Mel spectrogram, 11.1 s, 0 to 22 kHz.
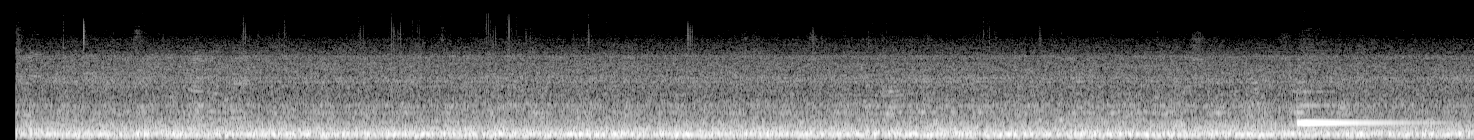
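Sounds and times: airliner cabin engine rumble: 0.1s - 11.0s
faint steady high tones: 9.7s - 11.0s.

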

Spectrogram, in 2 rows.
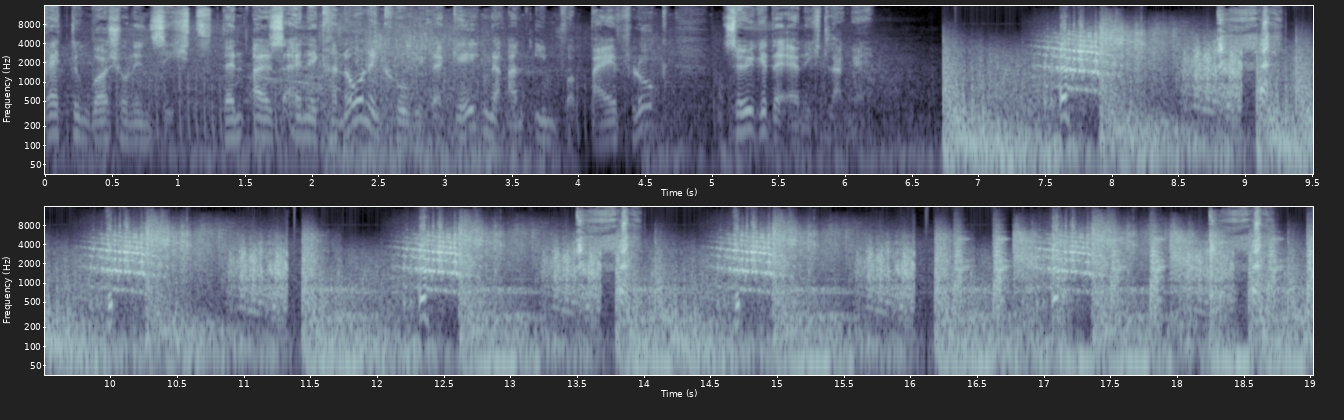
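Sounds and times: cannon boom: 6.7s - 19.0s.

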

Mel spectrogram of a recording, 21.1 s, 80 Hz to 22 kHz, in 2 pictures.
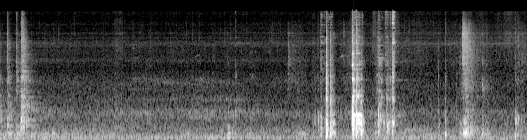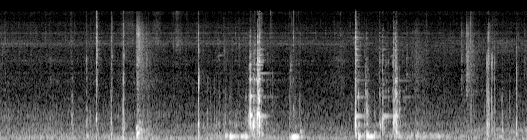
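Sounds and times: metal dishes clinking: 0.0s - 0.8s, 6.4s - 8.0s, 15.4s - 16.0s, 17.6s - 18.7s.

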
